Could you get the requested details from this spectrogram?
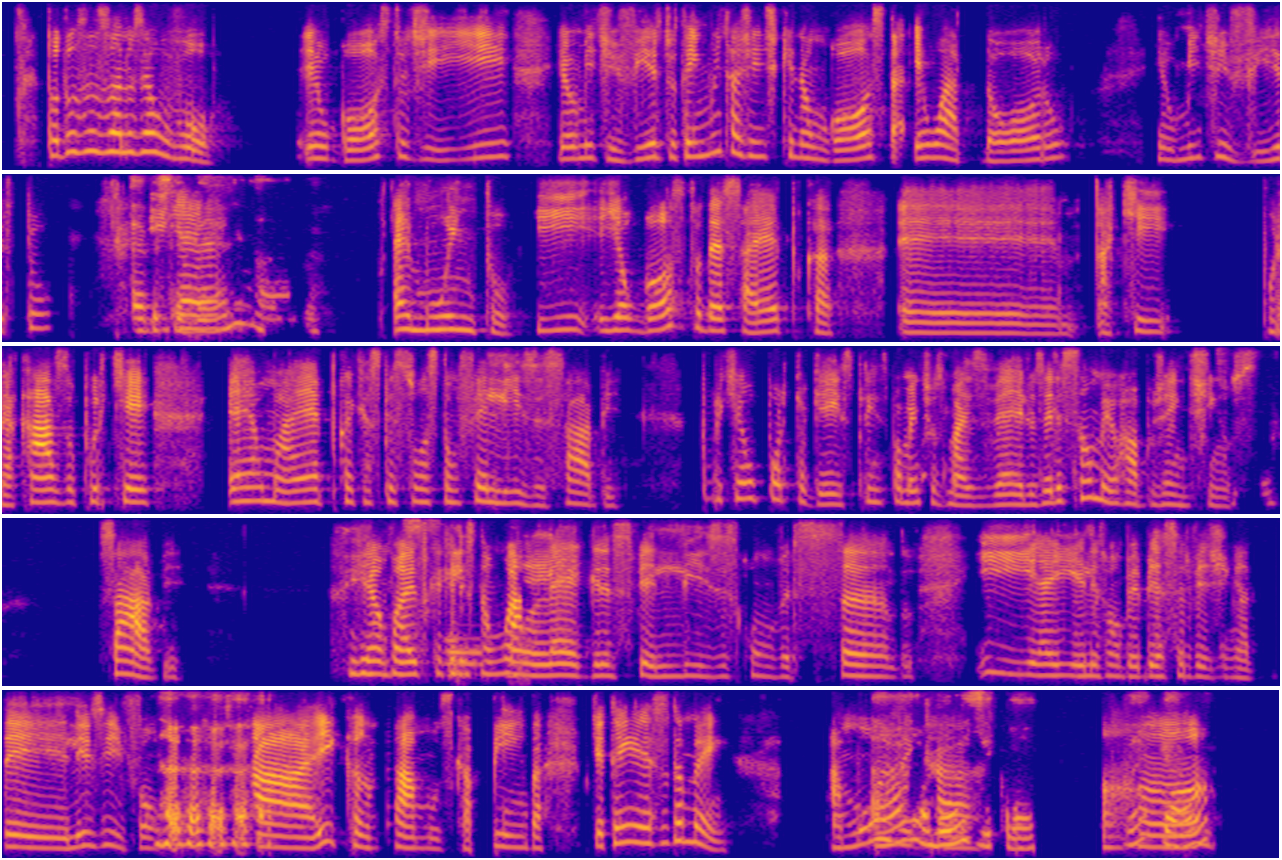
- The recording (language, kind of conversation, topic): Portuguese, podcast, Que costume local te deixou curioso ou encantado?
- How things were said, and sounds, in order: other background noise; tapping; distorted speech; chuckle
